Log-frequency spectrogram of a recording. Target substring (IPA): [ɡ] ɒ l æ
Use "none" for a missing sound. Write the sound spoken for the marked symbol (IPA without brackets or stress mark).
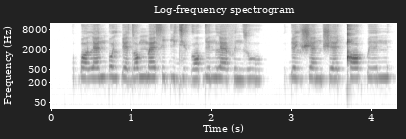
ɓ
